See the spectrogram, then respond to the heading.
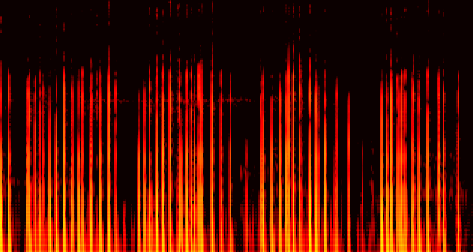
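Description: A round, solid, soft teal EVA foam sponge disc is held behind the mic and tapped and scratched with fingertips. Rapid bursts of soft, dull, low thumps come in quick clusters with short pauses between them, each hit dying almost instantly with very little brightness.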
